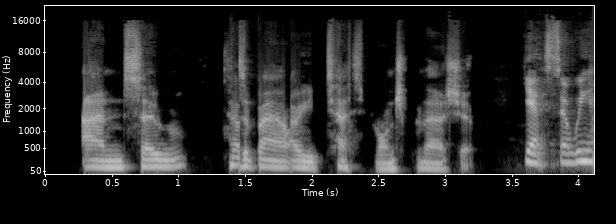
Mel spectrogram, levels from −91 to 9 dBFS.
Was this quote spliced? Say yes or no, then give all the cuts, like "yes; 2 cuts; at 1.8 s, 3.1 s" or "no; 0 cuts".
yes; 2 cuts; at 1.5 s, 1.9 s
